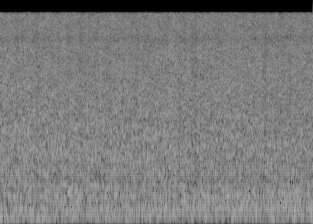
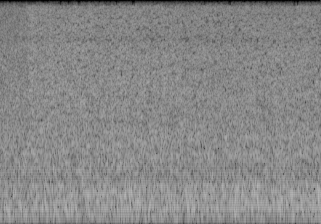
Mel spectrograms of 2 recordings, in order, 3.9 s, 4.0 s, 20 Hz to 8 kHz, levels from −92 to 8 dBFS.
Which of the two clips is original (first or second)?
second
